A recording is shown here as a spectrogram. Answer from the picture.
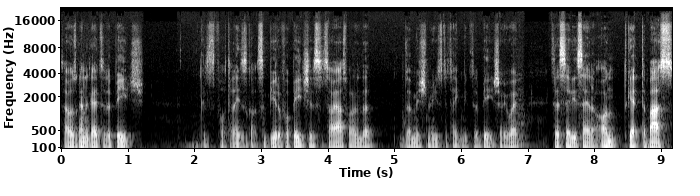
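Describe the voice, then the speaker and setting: A man with an English accent, fairly low in pitch, rattling along at a very fast pace with fairly even intonation. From England. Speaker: missionary. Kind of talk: podcast interview.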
